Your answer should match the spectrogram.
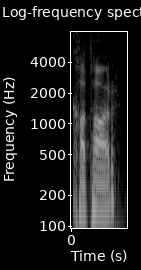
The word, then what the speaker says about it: Qatar: How do you actually pronounce Qatar? It's Qatar. In Turkey, we say Qatar, but I think it's Qatar from the Gaza Strip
